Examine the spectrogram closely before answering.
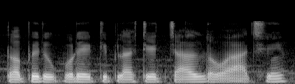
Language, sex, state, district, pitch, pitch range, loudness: Bengali, male, West Bengal, Cooch Behar, 120 Hz, 115-125 Hz, -16 LUFS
